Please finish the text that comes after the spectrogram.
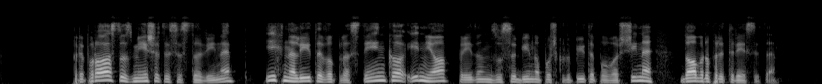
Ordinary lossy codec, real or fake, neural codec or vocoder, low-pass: Opus, 32 kbps; fake; codec, 16 kHz, 6 kbps, DAC; 7.2 kHz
